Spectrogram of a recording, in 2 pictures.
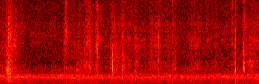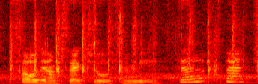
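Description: Playing cards riffle and tap softly as they are shuffled.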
